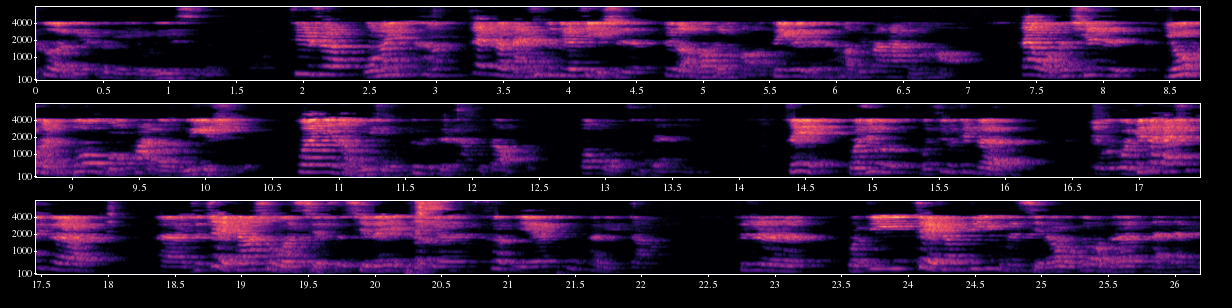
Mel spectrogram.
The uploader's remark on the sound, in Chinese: 现场特辑。本次节目属于现场临时录制， 音质较差请谅解。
